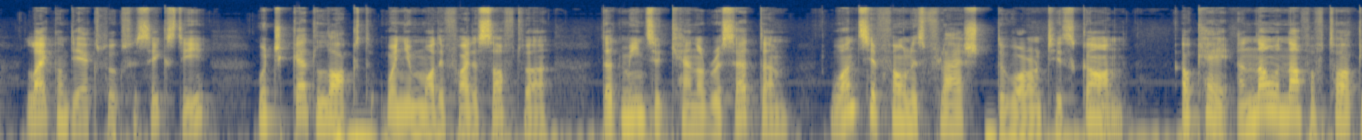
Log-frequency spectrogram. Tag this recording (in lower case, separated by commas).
speech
